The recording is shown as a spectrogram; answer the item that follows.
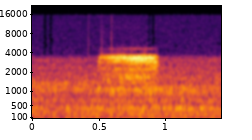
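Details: Barn owl nest at night, November 2015: the male has delivered a big mouse and the female tears it up for the owlets; a single breathy, hoarse screech of about half a second.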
